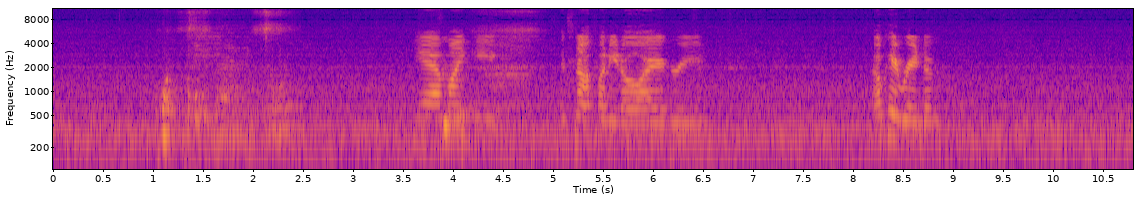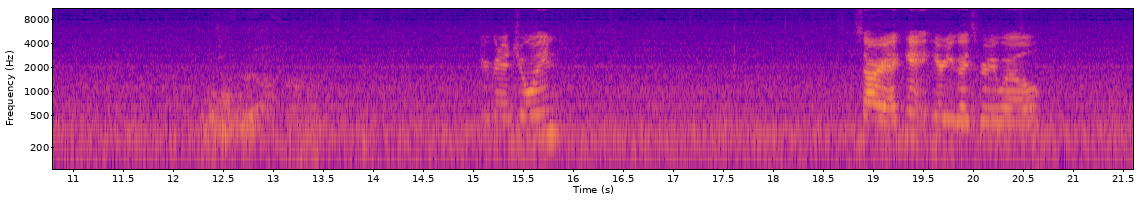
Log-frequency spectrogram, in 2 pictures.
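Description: A young woman talks with animation into a close microphone, in short bursts.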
